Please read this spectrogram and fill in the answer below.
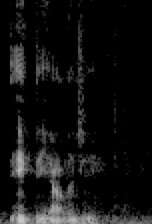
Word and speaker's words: ichthyology: I'm probably gonna butcher the pronunciation. It's ichthyology.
